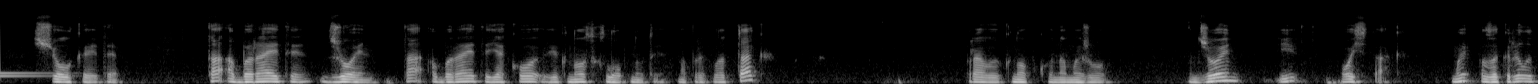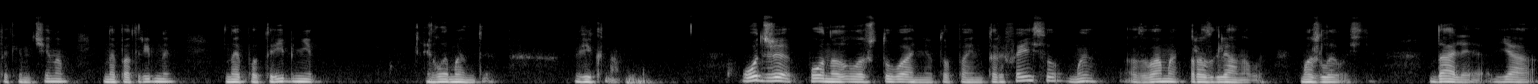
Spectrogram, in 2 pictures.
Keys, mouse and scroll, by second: 8.5 right click, 30.6 click.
